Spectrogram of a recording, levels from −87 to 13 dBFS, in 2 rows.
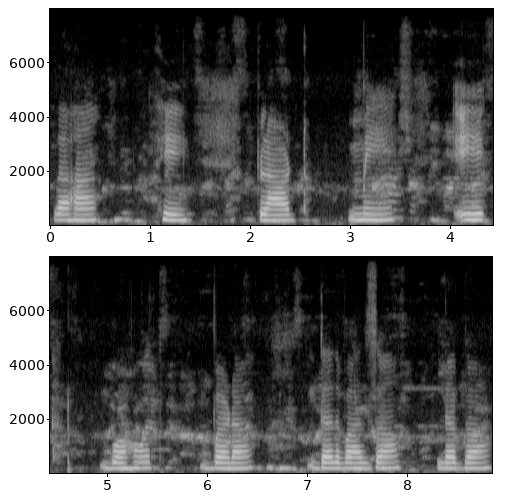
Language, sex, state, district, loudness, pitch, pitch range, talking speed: Hindi, female, Madhya Pradesh, Dhar, -16 LUFS, 210 Hz, 205-215 Hz, 60 wpm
